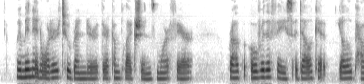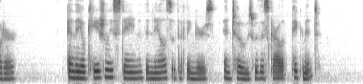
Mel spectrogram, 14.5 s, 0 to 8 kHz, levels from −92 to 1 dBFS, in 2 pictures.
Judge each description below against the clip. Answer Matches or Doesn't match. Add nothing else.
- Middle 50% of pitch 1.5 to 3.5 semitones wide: Matches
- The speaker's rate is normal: Doesn't match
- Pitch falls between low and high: Doesn't match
